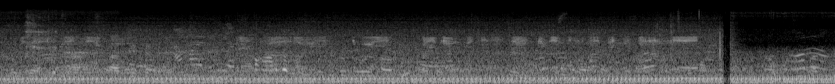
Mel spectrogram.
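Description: A steady motor hum under indistinct background voices. The sound cuts out for an instant near the end.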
